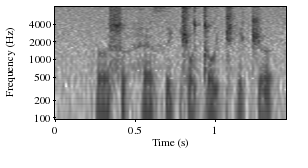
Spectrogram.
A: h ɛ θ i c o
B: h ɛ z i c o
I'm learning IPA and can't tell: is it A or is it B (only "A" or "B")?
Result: A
